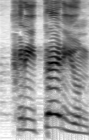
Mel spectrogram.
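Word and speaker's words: κριτήριον: El primer tribunal del que se habla y a que se refiere la Biblia es un tribunal que en griego se pronuncia criterium, con K, criterium.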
